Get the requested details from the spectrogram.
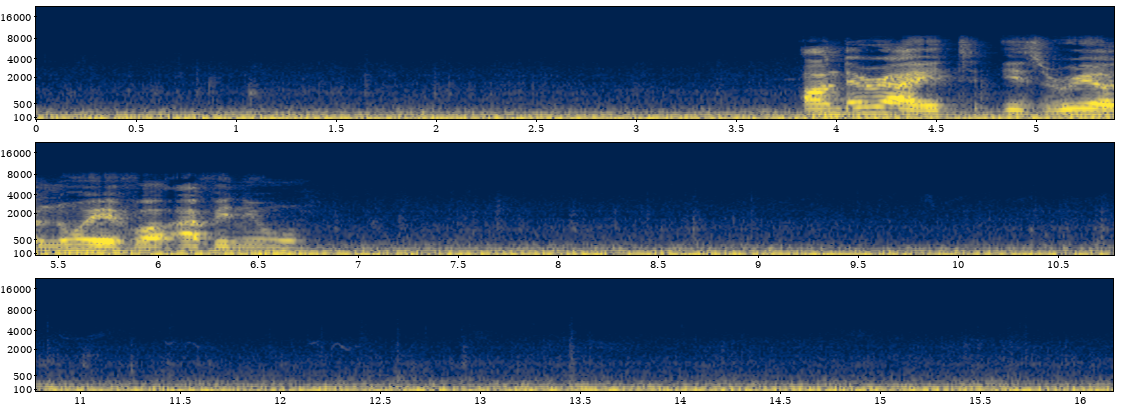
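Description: A car engine hums low and steady while driving slowly.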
